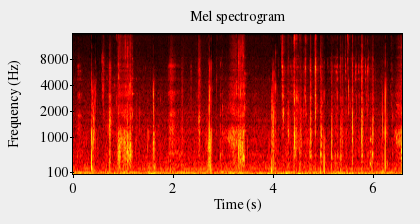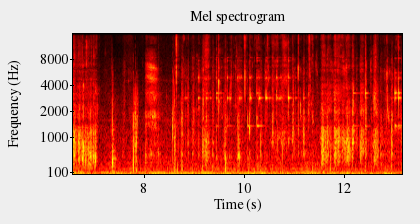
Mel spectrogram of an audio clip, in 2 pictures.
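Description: Close-miked eating: soup and noodles slurped from the bowl's rim in a few long sips, with wet mouth clicks and chewing between them, and chopsticks clinking against the porcelain bowl. A steady low hum runs underneath.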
